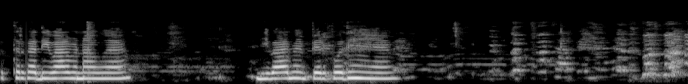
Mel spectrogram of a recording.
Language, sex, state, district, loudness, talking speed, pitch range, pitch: Hindi, female, Bihar, Kishanganj, -14 LUFS, 85 wpm, 275-325 Hz, 285 Hz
